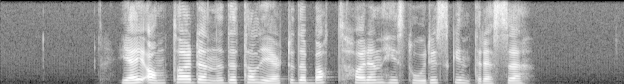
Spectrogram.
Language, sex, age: Norwegian, female, 34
